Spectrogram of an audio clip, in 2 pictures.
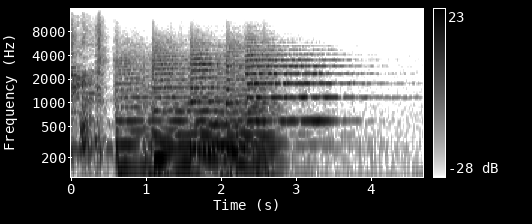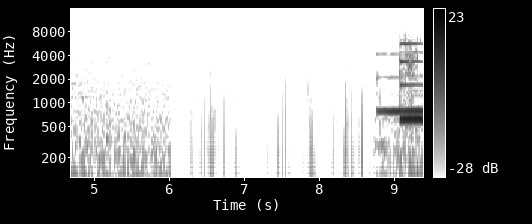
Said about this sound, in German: Hat's doch geklingelt? Geh doch nochmal gucken. Ja, ich glaube, es hat gerade geklingelt.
